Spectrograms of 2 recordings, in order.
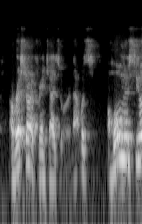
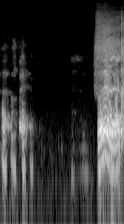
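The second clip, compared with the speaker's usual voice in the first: laughing; 6 dB louder, much faster than usual. Real, not acted. Laughing at his own story.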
